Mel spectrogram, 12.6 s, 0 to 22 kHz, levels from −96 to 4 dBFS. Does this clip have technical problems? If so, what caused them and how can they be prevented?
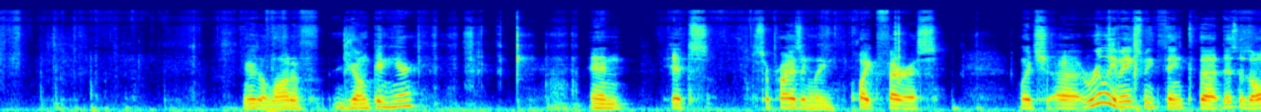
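No, nothing in the signal path shows up as a technical fault here, so there is no cause to trace and nothing to prevent.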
